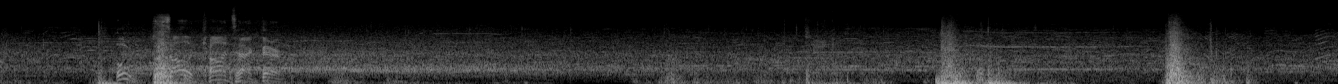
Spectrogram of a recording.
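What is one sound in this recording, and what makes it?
Bodies slam onto a wrestling mat with heavy, booming thuds.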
